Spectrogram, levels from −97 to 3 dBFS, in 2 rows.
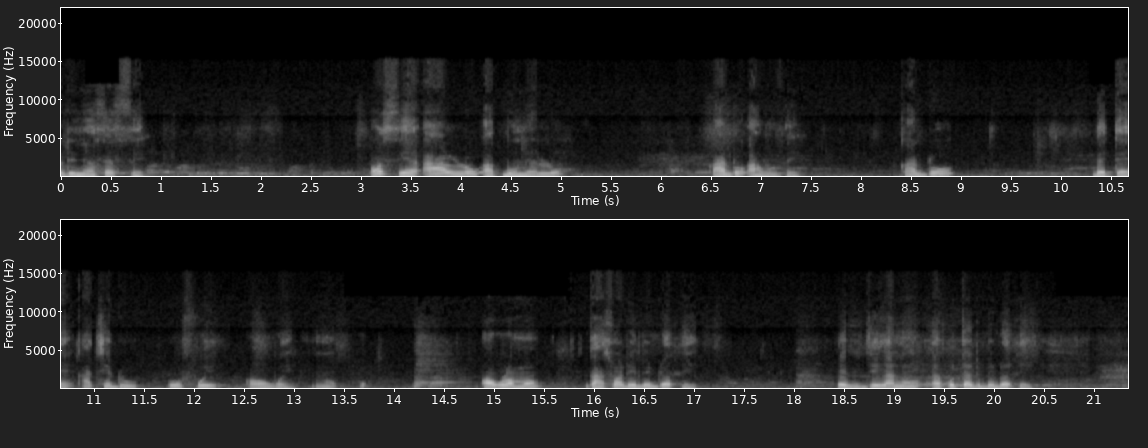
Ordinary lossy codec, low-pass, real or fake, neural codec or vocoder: Opus, 24 kbps; 14.4 kHz; real; none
